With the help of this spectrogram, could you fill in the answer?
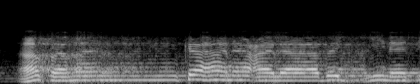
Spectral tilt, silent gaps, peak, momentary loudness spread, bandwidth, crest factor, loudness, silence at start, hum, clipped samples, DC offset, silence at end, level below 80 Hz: -12 dB/octave; none; 0 dBFS; 7 LU; 4.9 kHz; 18 dB; -18 LUFS; 0.2 s; none; under 0.1%; under 0.1%; 0 s; -52 dBFS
